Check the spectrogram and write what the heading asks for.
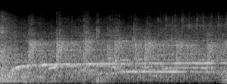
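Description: Audience applauding, starting just as the rumba music ends.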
